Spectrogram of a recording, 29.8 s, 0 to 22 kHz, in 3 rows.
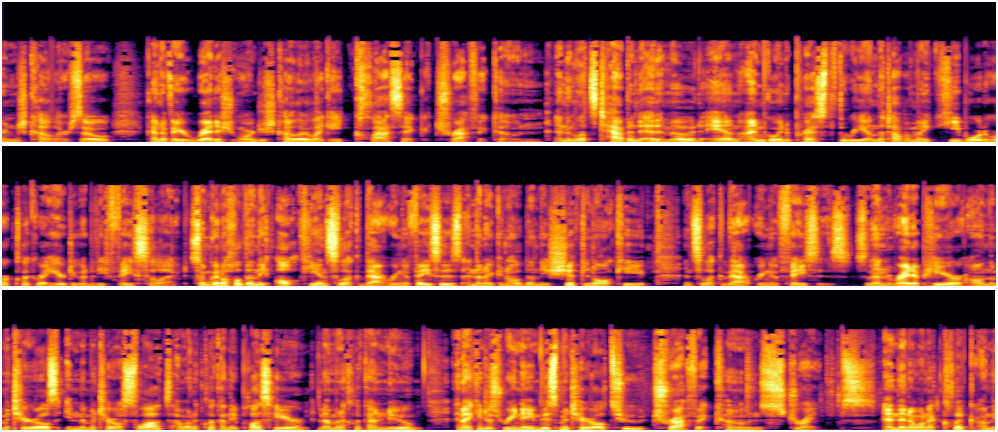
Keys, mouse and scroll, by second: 5.4 middle click, 5.9 Tab, 6.2 shift+middle click, 6.5-8.5 scroll up 1, 8.5 3, 10.9 click, 11.3-12.5 scroll up 2, 12.5 alt+right click, 13.9-16.8 shift+middle drag, 16.8 alt+shift+right click, 17.9-22.2 shift+middle drag, 22.2-24.2 drag, 24.9 click, 27.0-28.6 drag, 28.6 shift+middle click, 29.3 click.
